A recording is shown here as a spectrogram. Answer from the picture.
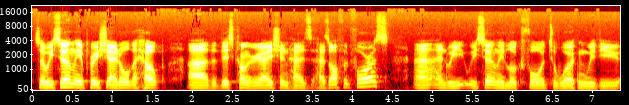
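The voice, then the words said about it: Australian accent. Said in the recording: “I am from Australia. You may have picked up the accent a little bit.”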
